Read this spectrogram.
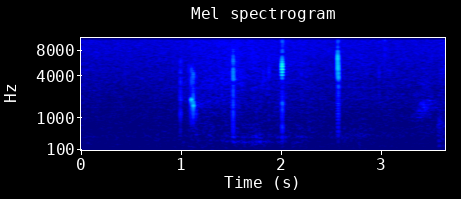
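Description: A small brush clicks against the rim of a plastic bottle.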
